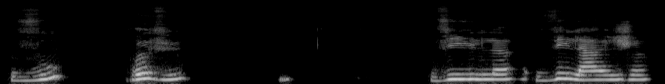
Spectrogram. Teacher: Dernier son consonantique compliqué, le son V, qui est labio-dental et qui est très différent du son B, bilabial.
